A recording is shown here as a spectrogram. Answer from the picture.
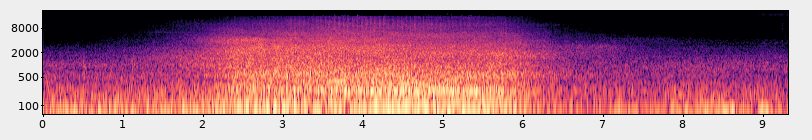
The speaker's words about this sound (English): We've been driving for a while.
